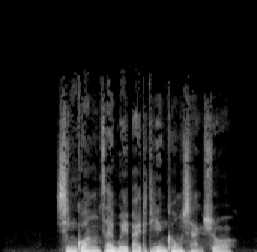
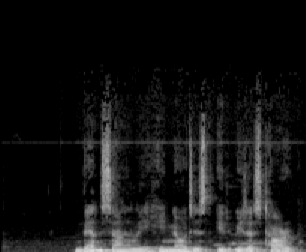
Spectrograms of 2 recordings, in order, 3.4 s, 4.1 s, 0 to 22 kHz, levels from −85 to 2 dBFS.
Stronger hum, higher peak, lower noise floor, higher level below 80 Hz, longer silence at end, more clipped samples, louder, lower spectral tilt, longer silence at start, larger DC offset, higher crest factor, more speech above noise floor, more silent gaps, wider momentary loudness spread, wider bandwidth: neither; first, -2 dBFS vs -6 dBFS; first, -70 dBFS vs -64 dBFS; first, -36 dBFS vs -48 dBFS; first, 0.35 s vs 0.05 s; neither; about the same, -18 LUFS vs -19 LUFS; about the same, -6 dB/octave vs -6 dB/octave; second, 0.75 s vs 1 s; neither; about the same, 16 dB vs 14 dB; first, 53 dB vs 46 dB; neither; first, 10 LU vs 4 LU; first, 15 kHz vs 13 kHz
